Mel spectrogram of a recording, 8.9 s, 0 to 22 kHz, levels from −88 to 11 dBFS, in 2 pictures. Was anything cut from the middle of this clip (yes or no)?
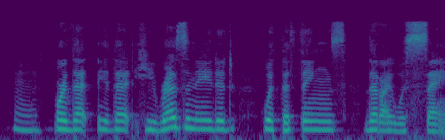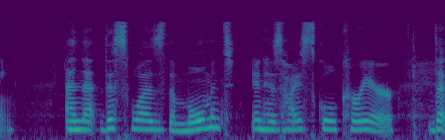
no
